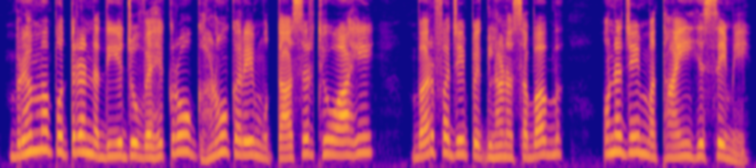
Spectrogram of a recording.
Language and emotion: Sindhi, neutral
